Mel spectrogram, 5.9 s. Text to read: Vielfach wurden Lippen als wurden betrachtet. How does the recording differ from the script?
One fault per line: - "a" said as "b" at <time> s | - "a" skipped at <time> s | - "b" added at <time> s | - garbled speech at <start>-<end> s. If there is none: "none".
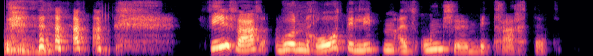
- "rote" added at 3.1 s
- "wurden" said as "unschön" at 4.2 s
